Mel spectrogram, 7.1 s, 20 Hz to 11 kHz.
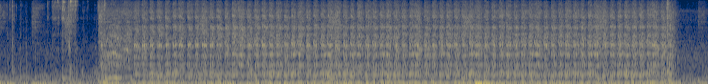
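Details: LS400 that drove fine days before: starter cranks the engine at a steady, normal pace for about six seconds but it never catches; crank no start. Fuel pump tested and flows fuel; injector fuse next suspected.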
